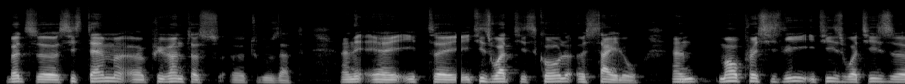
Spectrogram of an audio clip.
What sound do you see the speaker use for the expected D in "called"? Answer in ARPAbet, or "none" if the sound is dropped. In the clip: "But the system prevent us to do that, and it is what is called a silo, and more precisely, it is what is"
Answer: D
